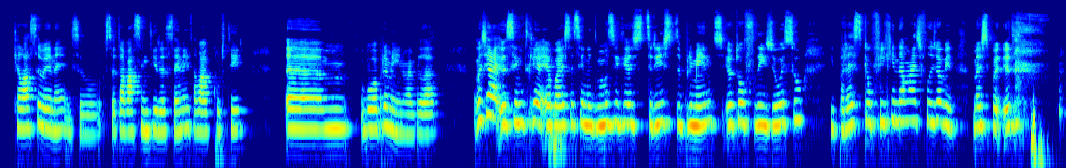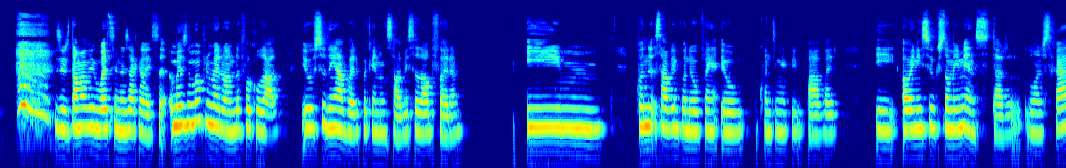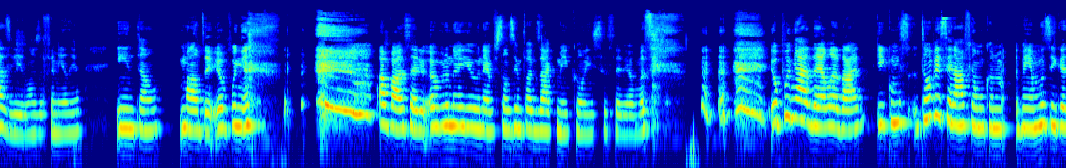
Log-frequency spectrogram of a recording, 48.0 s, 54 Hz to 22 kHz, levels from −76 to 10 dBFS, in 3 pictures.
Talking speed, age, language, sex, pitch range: 185 wpm, 10-29, Portuguese, female, 205-255 Hz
